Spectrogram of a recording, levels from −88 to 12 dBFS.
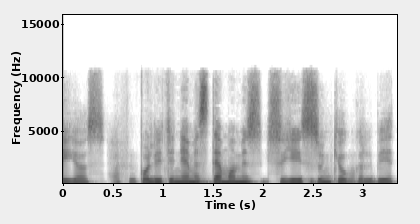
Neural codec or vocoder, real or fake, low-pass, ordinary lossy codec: codec, 24 kHz, 0.9 kbps, DualCodec; fake; 10.8 kHz; MP3, 96 kbps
